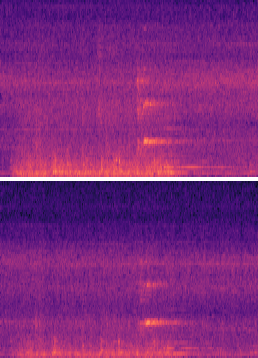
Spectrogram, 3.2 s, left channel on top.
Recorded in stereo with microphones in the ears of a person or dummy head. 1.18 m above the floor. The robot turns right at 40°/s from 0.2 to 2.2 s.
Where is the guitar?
70° left (ahead or behind), 10 m; by 3.1 s 80° left, 10 m.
